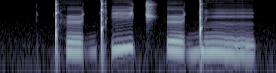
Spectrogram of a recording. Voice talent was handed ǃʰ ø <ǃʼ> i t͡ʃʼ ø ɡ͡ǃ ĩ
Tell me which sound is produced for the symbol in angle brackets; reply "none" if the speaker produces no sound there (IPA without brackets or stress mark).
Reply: ǃʼ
